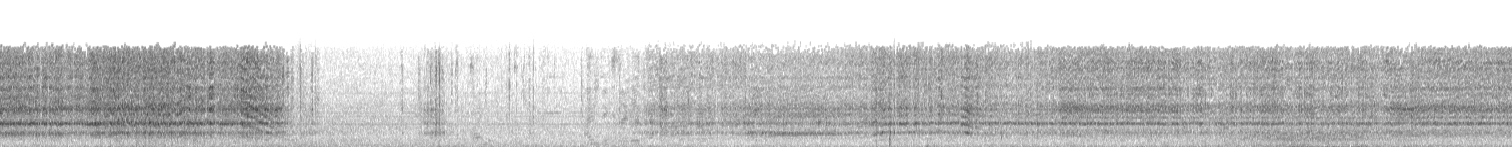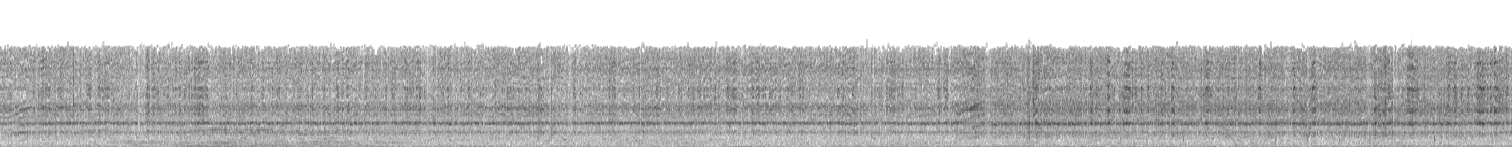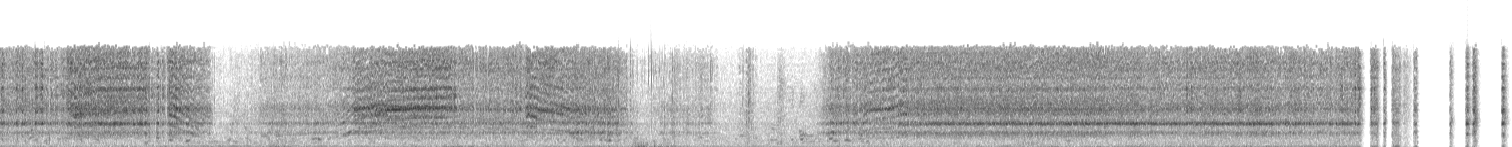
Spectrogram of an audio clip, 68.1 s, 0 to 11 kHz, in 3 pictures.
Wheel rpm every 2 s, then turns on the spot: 230, 230, 60, 10, 10, 70, 100, 140, 110, 120, 110, 120, 160, 160, 160, 160, 160, 160, 170, 230, 230, 240, 230, 230, 100, 120, 190, 110, 10, 160, 230, 230, 230, 230.
6-8 56-58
